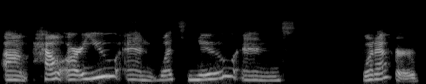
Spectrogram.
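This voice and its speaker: Woman co-host, husky voice, dry sound, upbeat, video call. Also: mid-range voice, sing-song, slow pace, no room sound, highs cut off. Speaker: podcast co-host. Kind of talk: casual video call chat.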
